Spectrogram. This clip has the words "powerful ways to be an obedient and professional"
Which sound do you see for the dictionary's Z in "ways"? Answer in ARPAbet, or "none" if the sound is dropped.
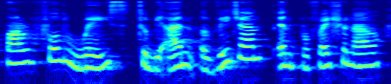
S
